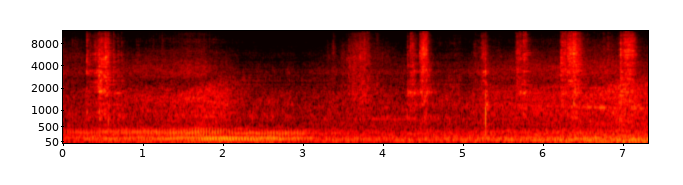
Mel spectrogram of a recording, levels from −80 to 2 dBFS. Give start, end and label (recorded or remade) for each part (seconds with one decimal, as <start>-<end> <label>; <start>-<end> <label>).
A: 0.0-2.2 recorded; 2.2-3.1 remade; 3.1-4.4 recorded; 4.4-5.1 remade; 5.1-7.3 recorded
